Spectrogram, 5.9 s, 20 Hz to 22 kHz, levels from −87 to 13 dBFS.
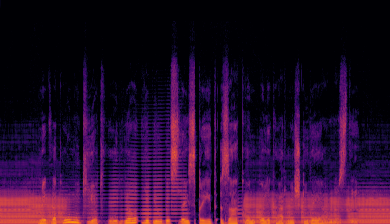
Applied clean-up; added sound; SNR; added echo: neural mask model RNNoise.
